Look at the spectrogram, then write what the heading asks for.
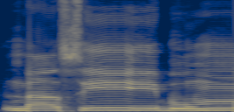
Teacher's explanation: সদকে যদি সিন উচ্চারণ করি তাহলে পড়াটা সহি শুদ্ধ হবে না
